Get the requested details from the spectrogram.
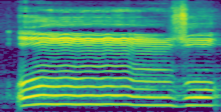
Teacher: Hukum bacaan ikhfa awsat dibacanya juga sambil didengungkan.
